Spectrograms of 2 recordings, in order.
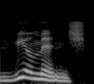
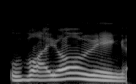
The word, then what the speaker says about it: Wyoming: It's Vyomenge. No, Boris. This is American state. It's Wyoming.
